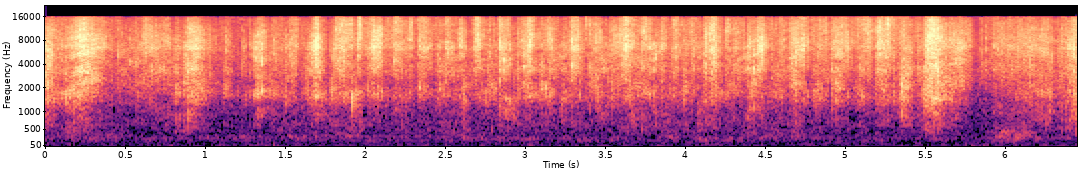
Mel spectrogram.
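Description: Fingertips working a foamy cleanser lather through a wet beard in circular motions: a soft, close crackle and squish of popping bubbles and bristly hair, swelling louder about a quarter second in and again near the end.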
